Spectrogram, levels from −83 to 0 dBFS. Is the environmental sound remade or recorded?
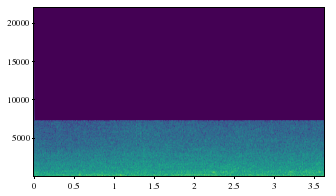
recorded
